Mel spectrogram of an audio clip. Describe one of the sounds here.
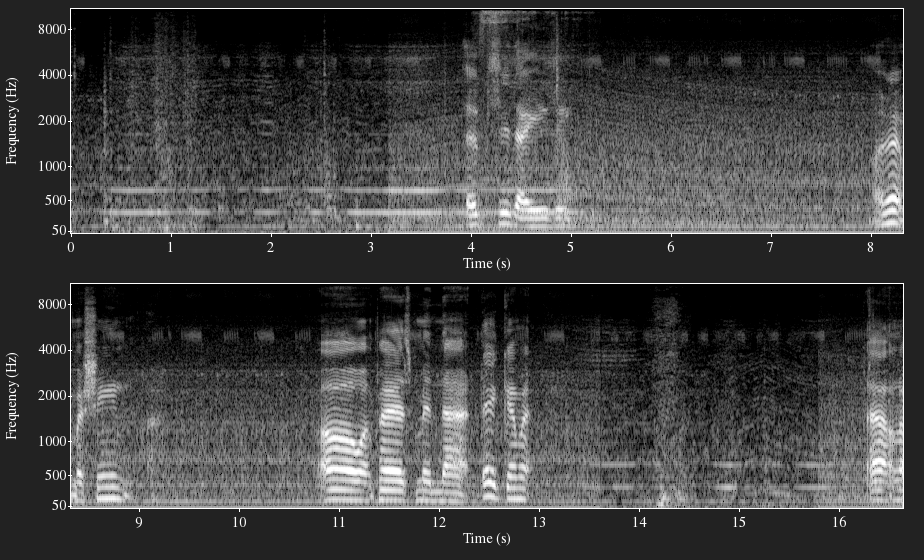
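A diesel backhoe loader engine hums.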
